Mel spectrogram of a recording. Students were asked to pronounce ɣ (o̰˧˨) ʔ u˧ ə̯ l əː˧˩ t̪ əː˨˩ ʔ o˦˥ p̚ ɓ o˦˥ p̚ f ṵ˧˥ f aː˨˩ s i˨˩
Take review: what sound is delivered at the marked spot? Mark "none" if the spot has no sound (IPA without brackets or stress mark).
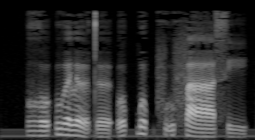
o˨˦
